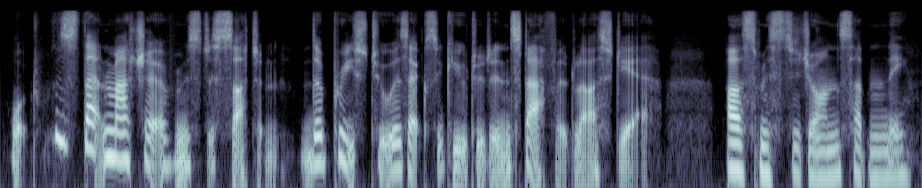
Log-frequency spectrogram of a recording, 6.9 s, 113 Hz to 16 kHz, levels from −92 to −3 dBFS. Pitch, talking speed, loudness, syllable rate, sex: 200 Hz, 175 wpm, -23 LUFS, 4.9 syllables/s, female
